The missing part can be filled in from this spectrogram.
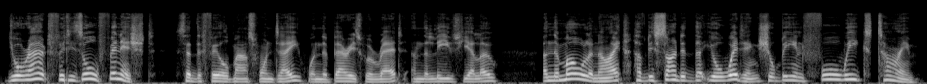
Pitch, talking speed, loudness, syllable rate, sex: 165 Hz, 235 wpm, -18 LUFS, 5.8 syllables/s, male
